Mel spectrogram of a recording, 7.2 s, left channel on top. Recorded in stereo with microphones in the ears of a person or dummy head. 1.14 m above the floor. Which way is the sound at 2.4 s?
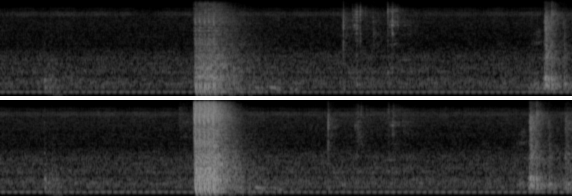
80° right.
